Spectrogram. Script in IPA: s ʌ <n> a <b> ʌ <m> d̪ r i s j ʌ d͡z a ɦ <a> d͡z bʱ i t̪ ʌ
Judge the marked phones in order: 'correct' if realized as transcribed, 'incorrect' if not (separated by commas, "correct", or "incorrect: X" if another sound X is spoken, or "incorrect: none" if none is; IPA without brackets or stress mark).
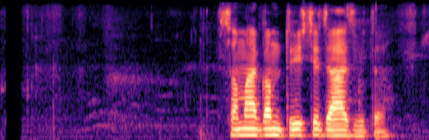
incorrect: m, incorrect: ɡ, correct, correct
